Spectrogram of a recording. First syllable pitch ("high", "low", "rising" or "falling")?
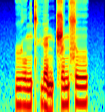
rising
